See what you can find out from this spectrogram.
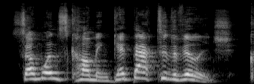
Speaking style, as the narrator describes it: shouted

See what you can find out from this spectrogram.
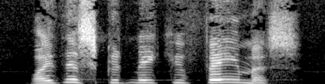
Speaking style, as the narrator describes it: his girlfriend then cried

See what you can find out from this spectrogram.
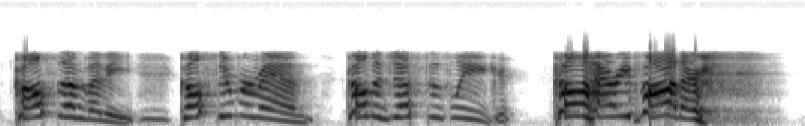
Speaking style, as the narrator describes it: yelling

